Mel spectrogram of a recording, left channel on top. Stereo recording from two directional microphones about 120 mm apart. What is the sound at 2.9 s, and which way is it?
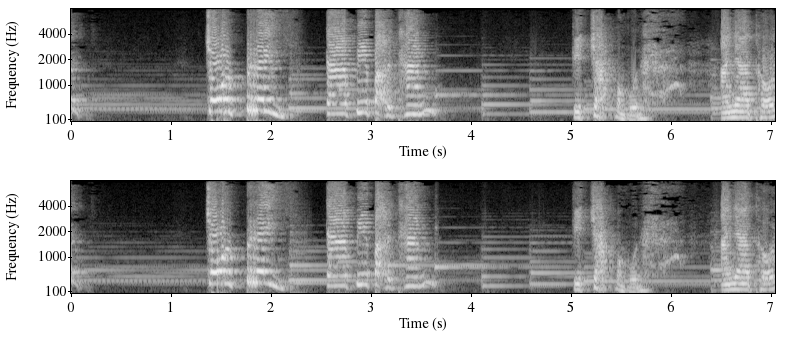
Speech, 15° left (ahead or behind).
